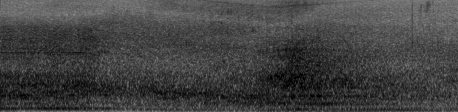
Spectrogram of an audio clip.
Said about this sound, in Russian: а сейчас проедет машинка.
